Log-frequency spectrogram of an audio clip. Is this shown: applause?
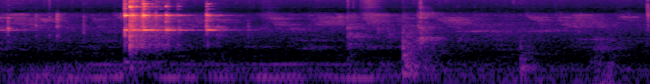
no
